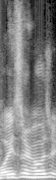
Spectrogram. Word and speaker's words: Hozier: And fun fact, do you know the performer, Hozier? I believe that's how you pronounce it. – Hozier? Yeah, I know him, yeah.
